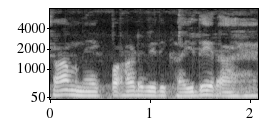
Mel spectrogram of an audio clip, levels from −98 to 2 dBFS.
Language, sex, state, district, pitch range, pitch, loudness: Hindi, male, Haryana, Jhajjar, 125-140 Hz, 135 Hz, -15 LUFS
